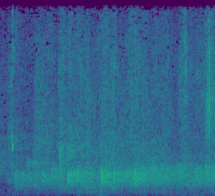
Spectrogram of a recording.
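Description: Steady audience applause fills the whole stretch, a dense wash of many hands clapping at an even, sustained level without any talking, as the head of sales and the head of marketing at Terminus are brought on stage.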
